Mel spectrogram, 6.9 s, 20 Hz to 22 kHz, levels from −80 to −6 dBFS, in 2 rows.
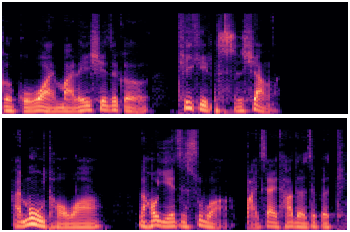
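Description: At 2.07 s, a short concealed packet loss: about 40 ms never reached the decoder, which stretched the preceding sound to bridge it, leaving a brief smear. From 2.11 to 2.33 s, lost packets were rebuilt from error correction, with around 120 ms played from lower-bitrate copies, so that stretch sounds rougher and noisier. At 4.41 s, another short concealed packet loss fills a 40 ms hole the same way.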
